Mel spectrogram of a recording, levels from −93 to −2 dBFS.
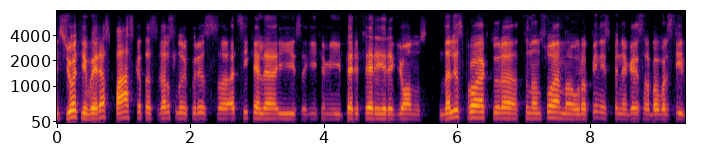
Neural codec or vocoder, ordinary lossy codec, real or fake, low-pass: none; Opus, 16 kbps; real; 7.2 kHz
